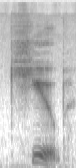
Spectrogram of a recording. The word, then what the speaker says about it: cube: that would be cube before we put our silent E on you'll notice that this you would then make a short sound like cub but as soon as we put that silent e on it says ooh cube okay our next two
